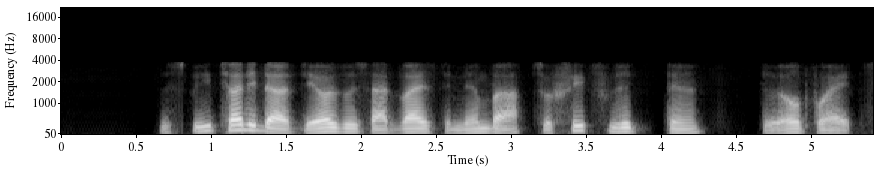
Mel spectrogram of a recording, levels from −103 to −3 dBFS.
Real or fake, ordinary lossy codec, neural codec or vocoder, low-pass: fake; none; codec, 16 kHz, 0.3 kbps, FocalCodec; 3.6 kHz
